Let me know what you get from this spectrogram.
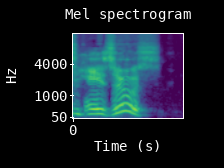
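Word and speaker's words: Jesús: It's Jesus. That's how you pronounce it, douche nugget.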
